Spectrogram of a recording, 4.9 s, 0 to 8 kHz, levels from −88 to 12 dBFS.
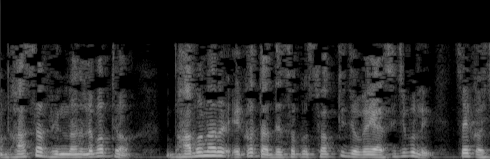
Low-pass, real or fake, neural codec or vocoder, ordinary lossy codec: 7.2 kHz; fake; codec, 16 kHz, 4 kbps, FreqCodec, larger model; MP3, 24 kbps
